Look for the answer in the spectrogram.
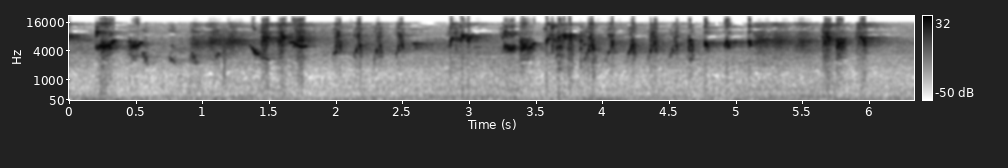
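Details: Ruby-cheeked sunbird song for tutoring and luring caged songbirds, a dense stream of very high, sharp chirps and twittering phrases running almost without pause.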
